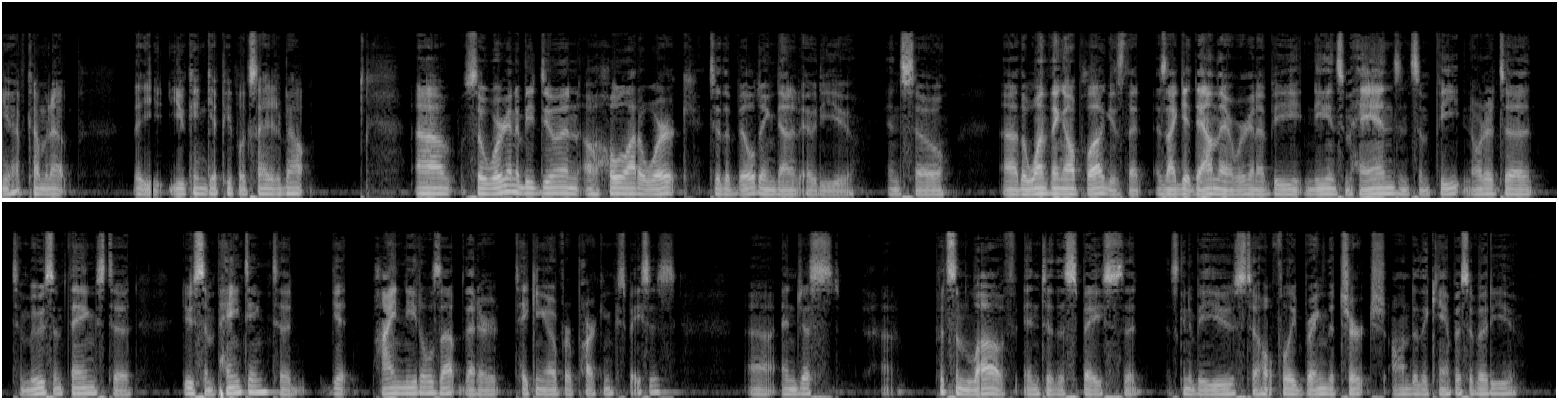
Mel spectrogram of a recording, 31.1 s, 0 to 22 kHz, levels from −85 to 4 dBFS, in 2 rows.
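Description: The speech is most likely carried through low-delay AAC compression at a low bitrate, consistent with AAC-ELD near 32 kbps. Its short transform frames resolve the pitch harmonics poorly, so the voice sounds plainly rough and grainy throughout, with noise filling between harmonics and a thin, synthetic top band.

AAC frame loss with muting occurs at 1.47 to 1.52 s (40 ms), 25.31 to 25.34 s and 28.19 to 28.23 s (20 ms each). The decoder zeroes the missing spectrum, and the overlapping windows fade the sound out and back in, leaving brief soft-edged gaps.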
